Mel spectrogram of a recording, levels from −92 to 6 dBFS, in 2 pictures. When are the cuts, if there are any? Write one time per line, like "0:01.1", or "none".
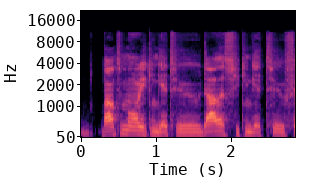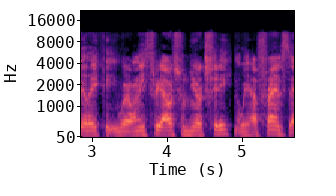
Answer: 0:03.2
0:04.9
